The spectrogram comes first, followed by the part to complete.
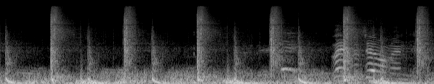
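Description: Horse cantering on grass: even hoofbeats about one stride every 0.7 s, each a sharp knock with a low thud, with a steady low rumble of wind on the microphone.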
